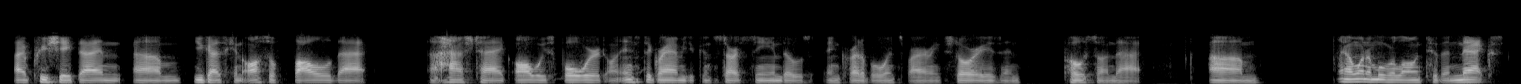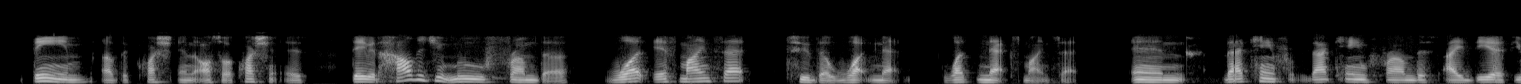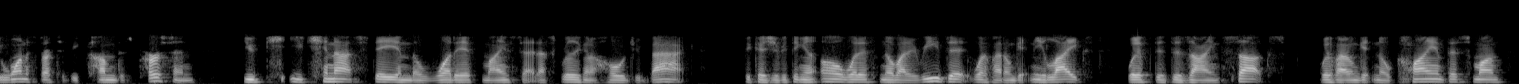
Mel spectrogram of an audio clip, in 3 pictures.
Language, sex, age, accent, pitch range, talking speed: English, male, 20-39, American, 95-115 Hz, 170 wpm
